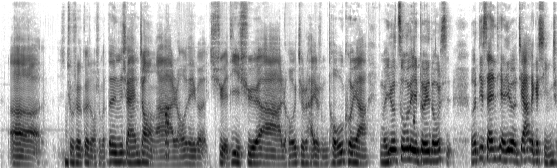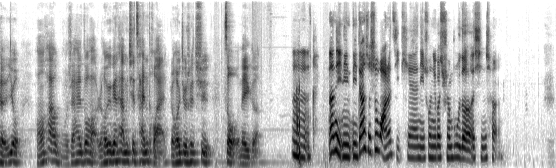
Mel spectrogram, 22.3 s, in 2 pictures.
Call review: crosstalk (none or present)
none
